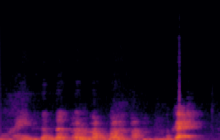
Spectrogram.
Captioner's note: laughter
